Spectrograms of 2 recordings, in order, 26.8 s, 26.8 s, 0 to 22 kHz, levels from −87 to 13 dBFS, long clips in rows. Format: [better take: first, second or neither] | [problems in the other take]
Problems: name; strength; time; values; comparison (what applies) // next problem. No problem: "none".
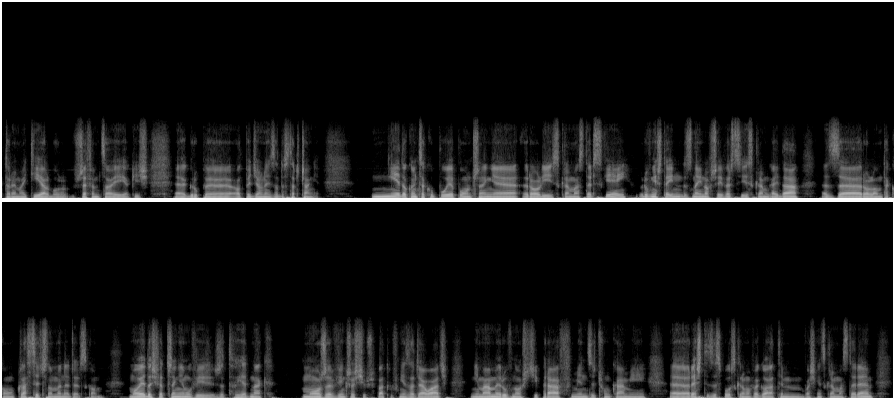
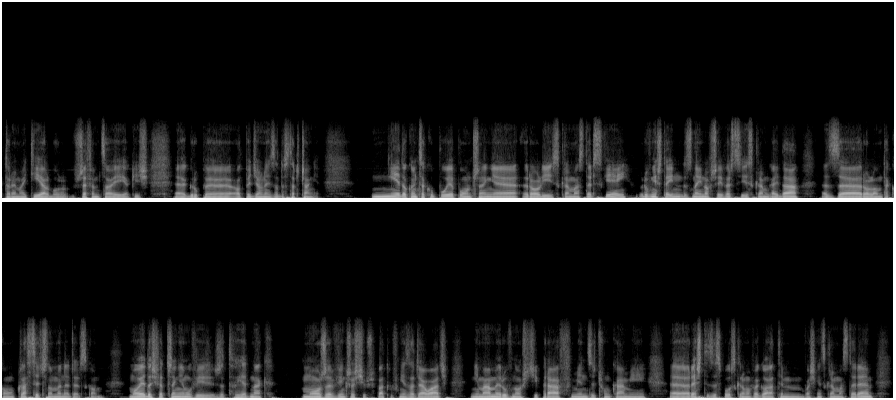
neither | garbled, watery; slightly; nothing above 8 kHz; the same in both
